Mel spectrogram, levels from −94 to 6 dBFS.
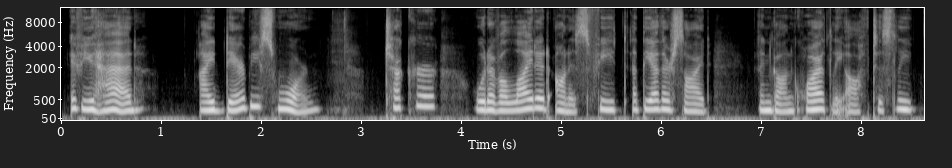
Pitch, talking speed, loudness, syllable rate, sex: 220 Hz, 165 wpm, -17 LUFS, 4.5 syllables/s, female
